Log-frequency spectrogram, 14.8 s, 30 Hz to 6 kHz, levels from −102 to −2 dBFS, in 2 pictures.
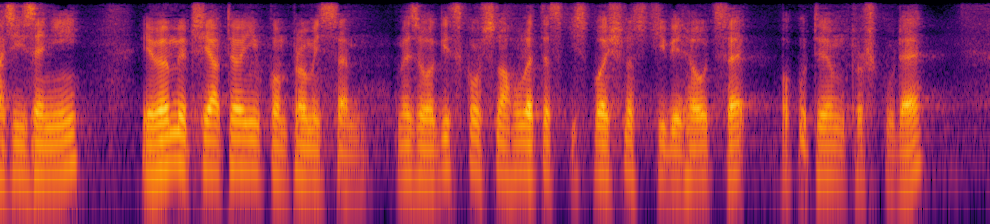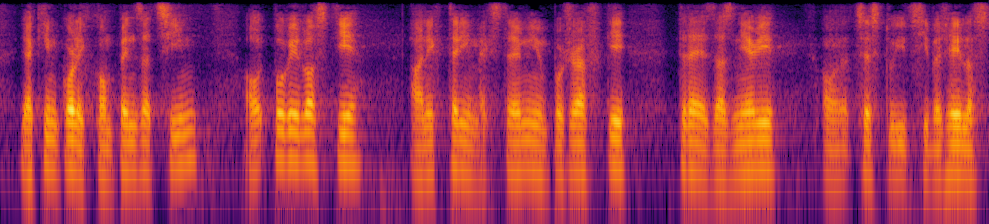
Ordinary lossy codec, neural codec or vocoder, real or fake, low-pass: none; codec, 24 kHz, 0.5 kbps, DualCodec; fake; 5.4 kHz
